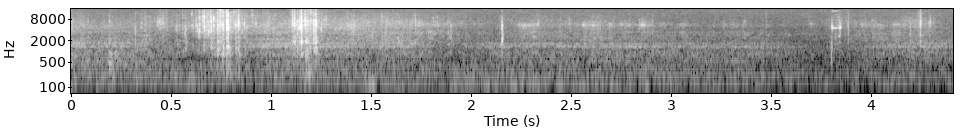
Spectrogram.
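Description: Gloved hands handling a handheld wood moisture meter: two brief scratchy rustles about a second in, then a couple of faint clicks, over a low steady rumble.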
